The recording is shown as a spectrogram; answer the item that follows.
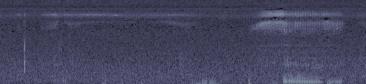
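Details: French Bulldog asleep and dreaming after a long, adventurous day in the forest; one drawn-out, low, rasping snore rises near the end over a quiet, steady hiss, with a faint click early on.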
